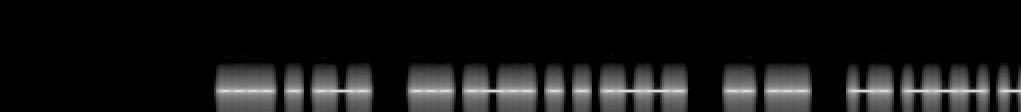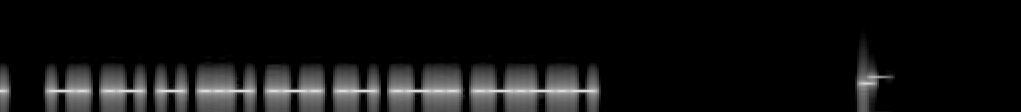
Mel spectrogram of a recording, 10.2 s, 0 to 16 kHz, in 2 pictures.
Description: Morse code, heard as a keyed tone, about 34 wpm, 700 Hz. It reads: HER SLEEP IS NOT NATURAL.
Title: Sentences from Top 700 Words 35wpm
